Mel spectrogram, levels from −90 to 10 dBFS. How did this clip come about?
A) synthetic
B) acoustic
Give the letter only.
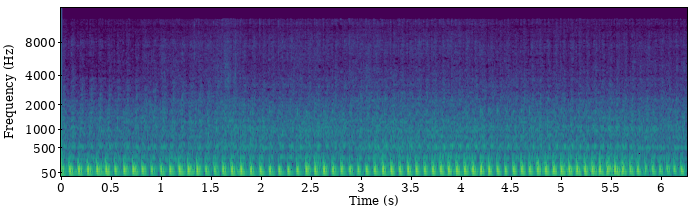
B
